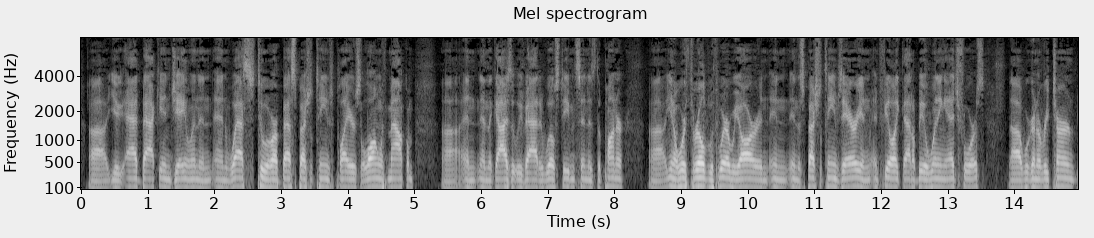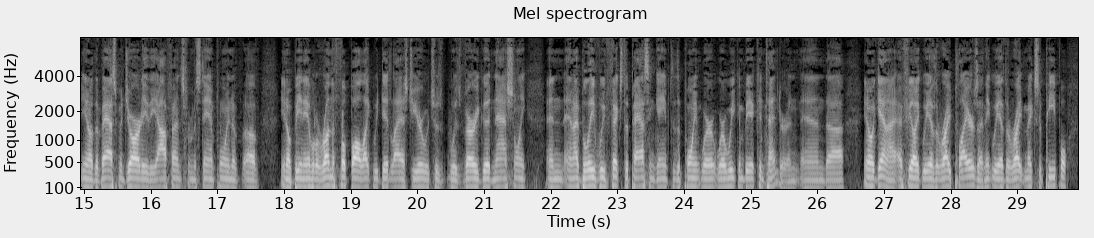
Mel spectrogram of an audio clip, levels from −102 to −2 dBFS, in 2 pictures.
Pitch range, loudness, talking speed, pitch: 105-115 Hz, -27 LUFS, 280 wpm, 110 Hz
